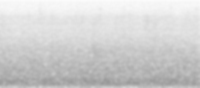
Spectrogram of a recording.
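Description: Steady rushing noise, even and unbroken, with no speech.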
